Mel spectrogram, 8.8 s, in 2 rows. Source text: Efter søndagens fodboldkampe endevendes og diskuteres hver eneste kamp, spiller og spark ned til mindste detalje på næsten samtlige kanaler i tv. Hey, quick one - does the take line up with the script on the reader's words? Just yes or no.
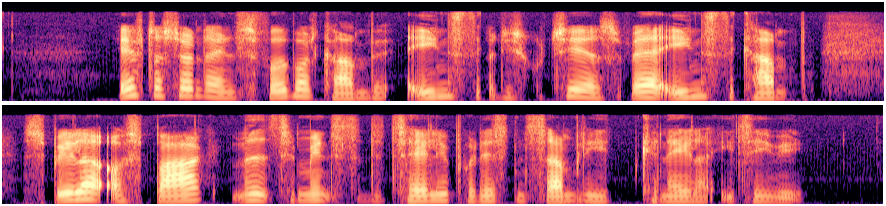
no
